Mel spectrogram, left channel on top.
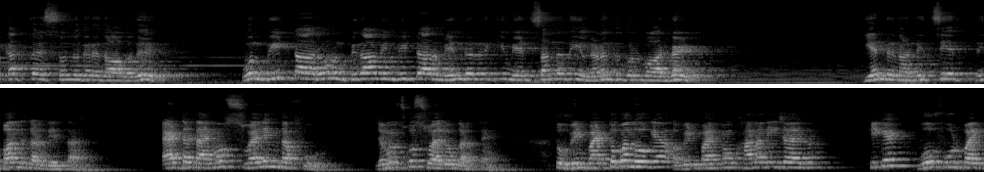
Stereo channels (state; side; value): different; both; correlation 0.00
